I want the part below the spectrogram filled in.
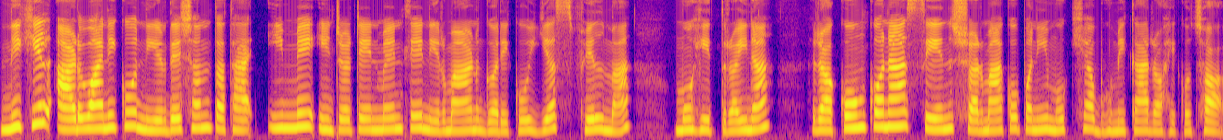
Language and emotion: Nepali, neutral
